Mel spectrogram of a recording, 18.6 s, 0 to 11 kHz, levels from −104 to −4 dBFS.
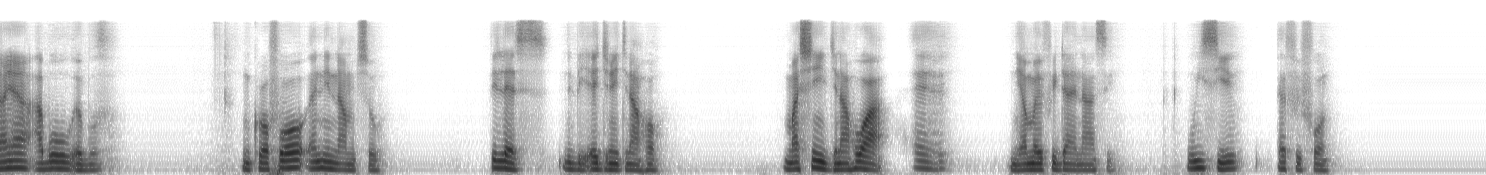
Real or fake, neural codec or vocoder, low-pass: fake; codec, 16 kHz, about 1 kbps, DyCAST, with the encoder's durations; 7.2 kHz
